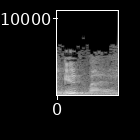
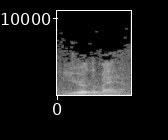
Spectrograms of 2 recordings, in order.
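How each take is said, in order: First: It sounds like admiring praise. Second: It sounds like a stern accusation.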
